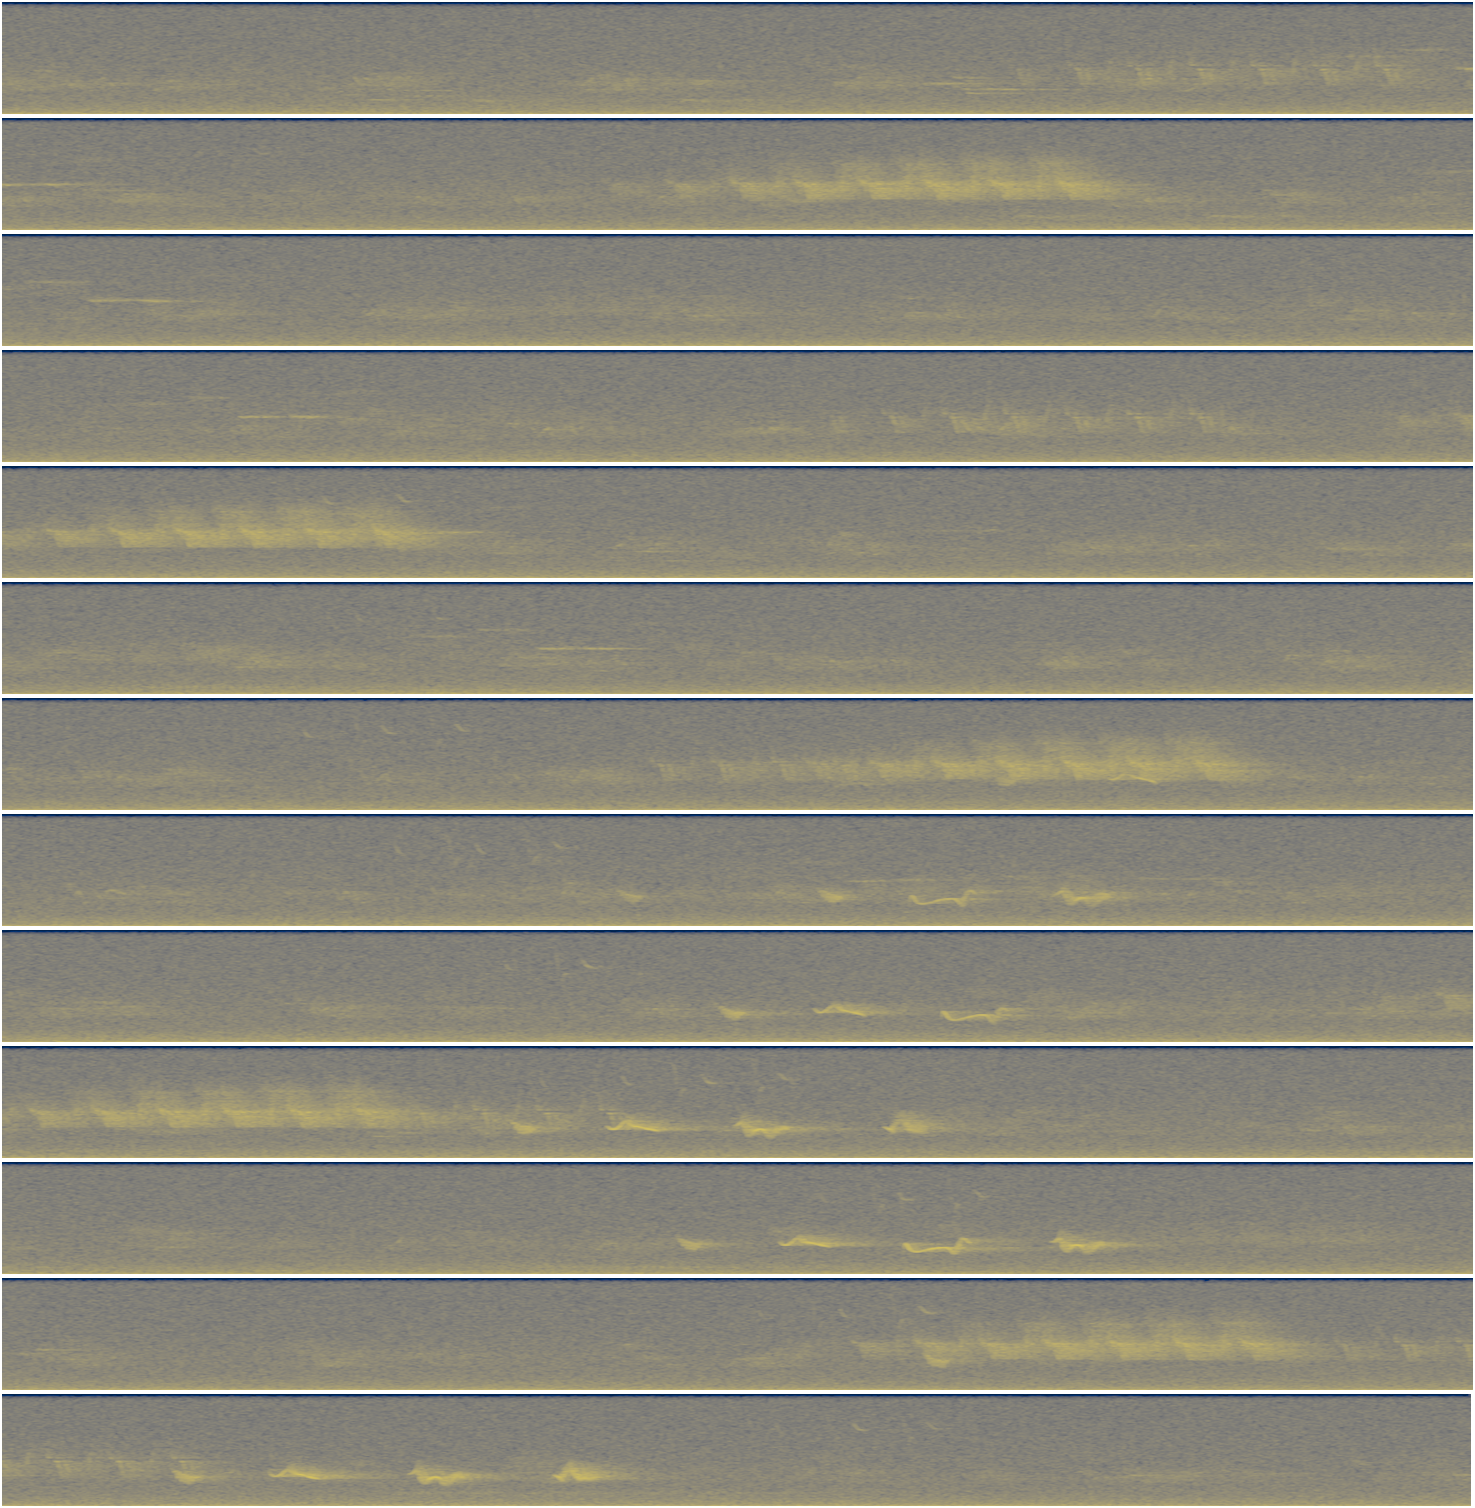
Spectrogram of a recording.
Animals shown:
Black-throated Green Warbler (Setophaga virens), Scarlet Tanager (Piranga olivacea), Red-eyed Vireo (Vireo olivaceus), Ovenbird (Seiurus aurocapilla), Wood Thrush (Hylocichla mustelina)

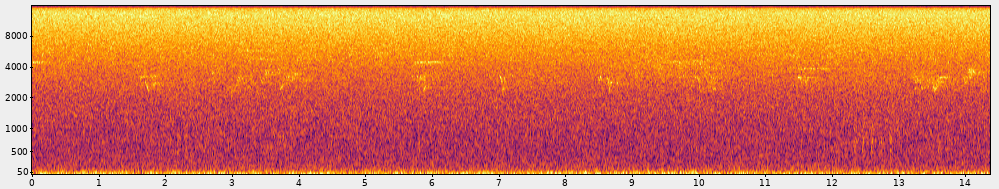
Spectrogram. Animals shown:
Ovenbird (Seiurus aurocapilla), Red-eyed Vireo (Vireo olivaceus)

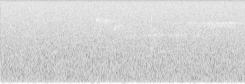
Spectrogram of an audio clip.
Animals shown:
Black-capped Chickadee (Poecile atricapillus), Black-throated Green Warbler (Setophaga virens)

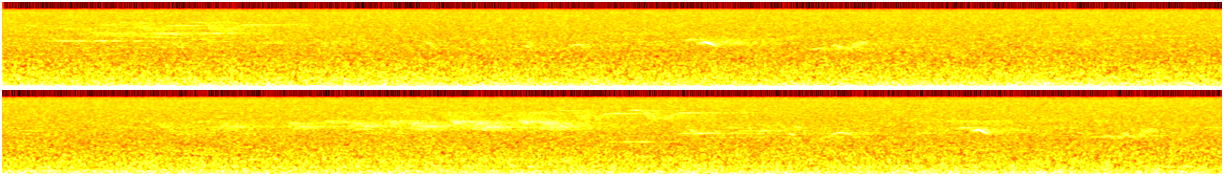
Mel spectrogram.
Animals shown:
Ovenbird (Seiurus aurocapilla), Scarlet Tanager (Piranga olivacea), Hermit Thrush (Catharus guttatus), Blackburnian Warbler (Setophaga fusca)

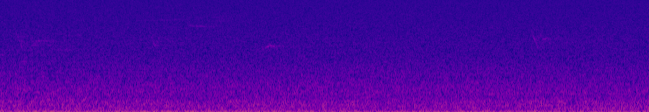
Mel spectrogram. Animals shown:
Black-throated Green Warbler (Setophaga virens), Blue-headed Vireo (Vireo solitarius)

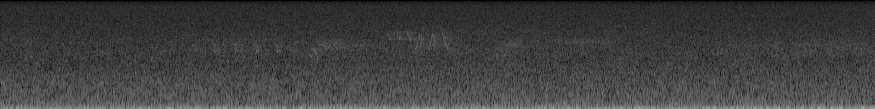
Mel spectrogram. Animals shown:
Ovenbird (Seiurus aurocapilla), Pine Warbler (Setophaga pinus), Red-eyed Vireo (Vireo olivaceus), Chestnut-sided Warbler (Setophaga pensylvanica)

